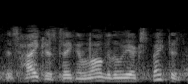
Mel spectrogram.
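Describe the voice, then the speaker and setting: Old-time radio horror: male actor as jittery, impressionable young man, high-pitched and theatrical, dull noisy recording. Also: fast, lightly acted. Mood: uneasy, musing. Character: nervous, impressionable young man in a haunted house. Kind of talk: 1930s radio horror acting.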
